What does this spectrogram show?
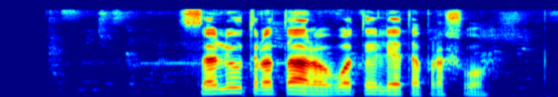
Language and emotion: Russian, neutral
